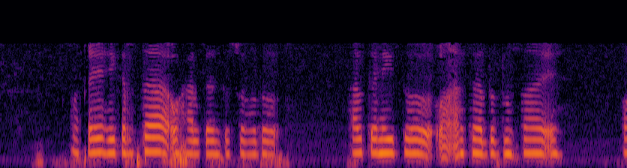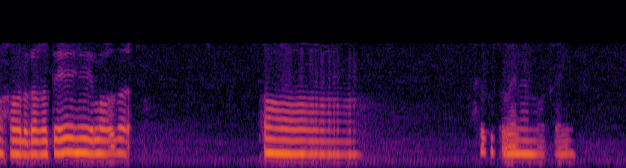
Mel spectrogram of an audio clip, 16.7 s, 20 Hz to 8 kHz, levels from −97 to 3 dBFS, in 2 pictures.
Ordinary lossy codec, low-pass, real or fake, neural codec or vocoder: AAC, 16 kbps; 7.2 kHz; real; none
